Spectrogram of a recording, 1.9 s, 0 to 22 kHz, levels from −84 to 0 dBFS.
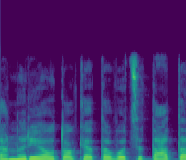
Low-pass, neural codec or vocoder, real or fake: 14.4 kHz; none; real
